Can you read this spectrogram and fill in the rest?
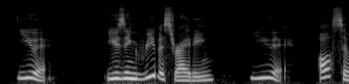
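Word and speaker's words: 月: This logograph means moon, which happens to be pronounced yue.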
